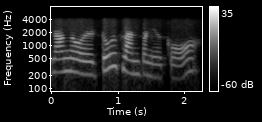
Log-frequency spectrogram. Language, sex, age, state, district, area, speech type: Tamil, female, 18-30, Tamil Nadu, Tiruvarur, rural, conversation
